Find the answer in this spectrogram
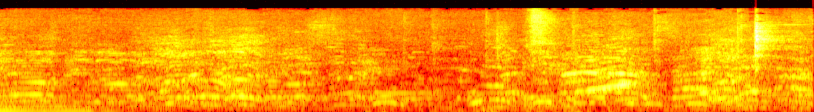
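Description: Overlapping chatter of several people talking at once, with low background music cutting out about half a second in.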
